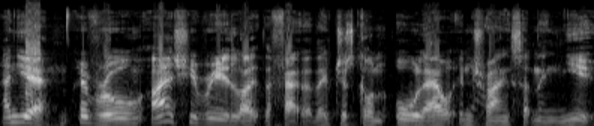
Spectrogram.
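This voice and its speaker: He speaks with an English accent. The man's pace is very fast. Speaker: video game reviewer. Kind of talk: scripted narration.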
